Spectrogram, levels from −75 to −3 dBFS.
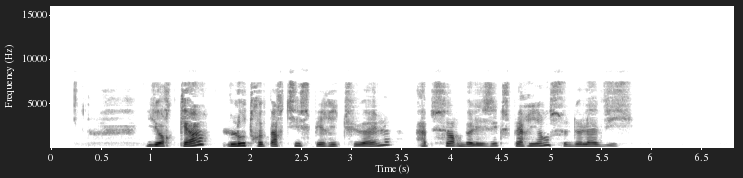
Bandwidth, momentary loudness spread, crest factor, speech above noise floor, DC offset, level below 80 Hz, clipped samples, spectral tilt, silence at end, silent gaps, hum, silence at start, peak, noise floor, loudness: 8 kHz; 14 LU; 22 dB; 56 dB; under 0.1%; -80 dBFS; under 0.1%; -5 dB/octave; 1.1 s; none; none; 0.75 s; -2 dBFS; -78 dBFS; -22 LUFS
